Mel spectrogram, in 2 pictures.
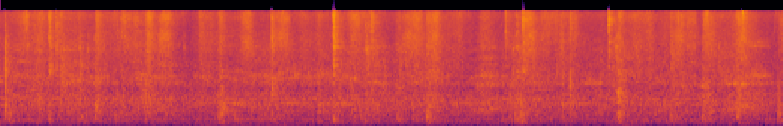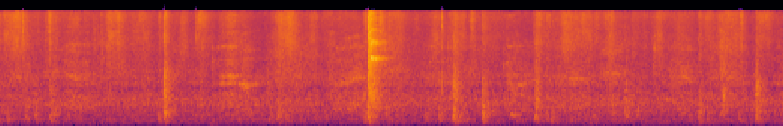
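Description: Metal walking frames clatter and knock on the floor.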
